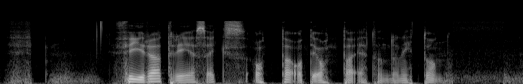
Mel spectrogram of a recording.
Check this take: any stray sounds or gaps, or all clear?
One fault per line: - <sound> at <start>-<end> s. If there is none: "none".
none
